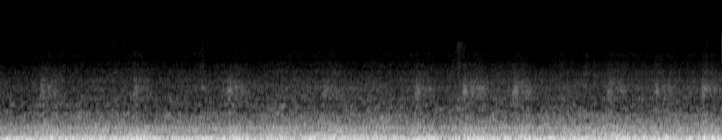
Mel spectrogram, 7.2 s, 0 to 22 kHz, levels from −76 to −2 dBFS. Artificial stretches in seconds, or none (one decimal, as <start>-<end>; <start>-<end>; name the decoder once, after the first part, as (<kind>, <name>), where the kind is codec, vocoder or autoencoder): 4.8-7.2 (autoencoder, DAC-VAE)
